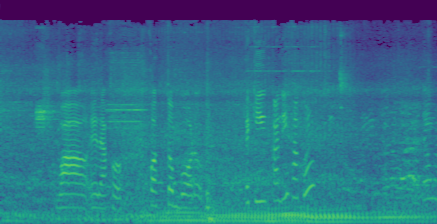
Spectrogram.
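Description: Busy street sounds: people talking, with a motor vehicle's engine running close by as a low rumble that grows stronger about two seconds in.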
